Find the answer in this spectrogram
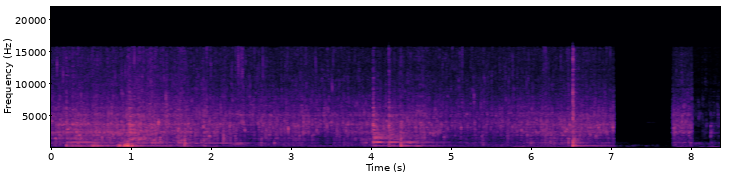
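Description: Chicken koftas sizzling as they fry in hot oil in a steel pot, with a metal slotted spoon scraping and clinking against the pot as they are turned. The sound cuts off abruptly about seven seconds in.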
